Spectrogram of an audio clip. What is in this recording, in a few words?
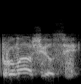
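Serbian bomb failure mood med, speech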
